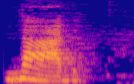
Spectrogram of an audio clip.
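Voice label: "nad", Hungarian pronunciation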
